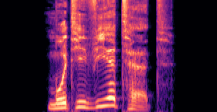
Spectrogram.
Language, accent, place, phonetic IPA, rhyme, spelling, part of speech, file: German, Germany, Berlin, [motiˈviːɐ̯tət], -iːɐ̯tət, motiviertet, verb, De-motiviertet.ogg
- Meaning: inflection of motivieren: 1. second-person plural preterite 2. second-person plural subjunctive II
